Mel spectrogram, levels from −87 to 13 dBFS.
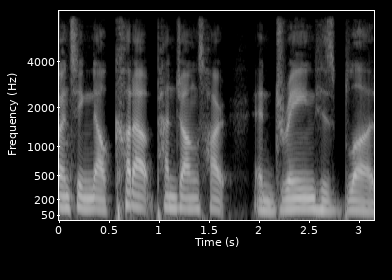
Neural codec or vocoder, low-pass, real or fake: codec, 16 kHz, 0.9 kbps, LongCat-Audio-Codec; 7.2 kHz; fake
